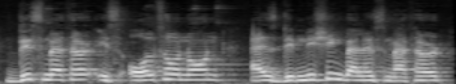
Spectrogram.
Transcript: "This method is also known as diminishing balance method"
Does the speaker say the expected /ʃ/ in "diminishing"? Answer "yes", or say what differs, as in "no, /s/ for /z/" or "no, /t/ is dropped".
yes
